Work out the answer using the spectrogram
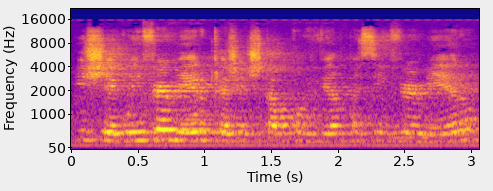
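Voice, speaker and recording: A woman's voice: on the high side, little pitch movement, quick pace, background noise. A Brazilian woman giving an emotional church testimony, telling her story with feeling and acting out the dialogue of the people in it, heard from a distant microphone. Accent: Brazilian Portuguese. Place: church hall, indoors. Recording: echoey church hall from far off.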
